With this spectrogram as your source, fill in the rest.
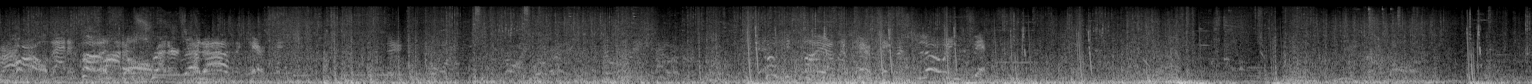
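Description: A heavy gun fires rapid, rattling bursts.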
